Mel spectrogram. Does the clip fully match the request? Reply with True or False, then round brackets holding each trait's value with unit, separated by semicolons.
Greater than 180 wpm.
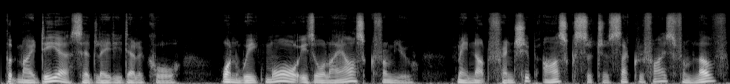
True (190 wpm)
